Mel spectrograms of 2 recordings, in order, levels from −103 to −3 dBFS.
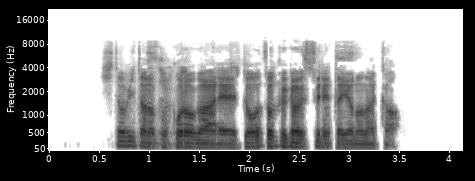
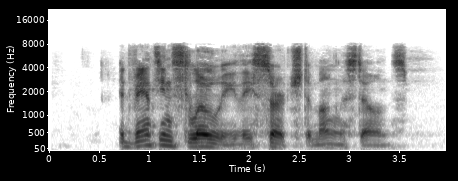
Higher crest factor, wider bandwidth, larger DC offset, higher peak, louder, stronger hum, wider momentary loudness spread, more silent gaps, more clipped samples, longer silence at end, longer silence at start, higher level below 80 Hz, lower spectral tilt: about the same, 20 dB vs 18 dB; about the same, 8.8 kHz vs 8.4 kHz; neither; about the same, -4 dBFS vs -2 dBFS; second, -24 LUFS vs -19 LUFS; neither; about the same, 11 LU vs 12 LU; neither; neither; first, 0.65 s vs 0.4 s; second, 0.55 s vs 0.7 s; first, -52 dBFS vs -66 dBFS; first, -6 dB/octave vs -1.5 dB/octave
